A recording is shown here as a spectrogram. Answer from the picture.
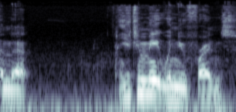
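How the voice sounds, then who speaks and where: The man's voice sits at medium pitch, moving at a moderate pace with ordinary pitch variation. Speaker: vlogger. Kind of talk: personal monologue. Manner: halting.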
